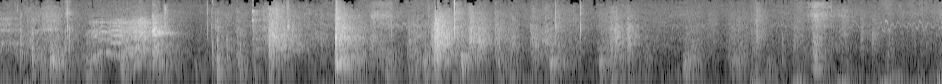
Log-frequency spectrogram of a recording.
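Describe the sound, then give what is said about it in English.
Doors being closed, a run of heavy slams and thuds landing one after another at an uneven pace, loud, with scraping and clatter in between. “close the doors.”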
